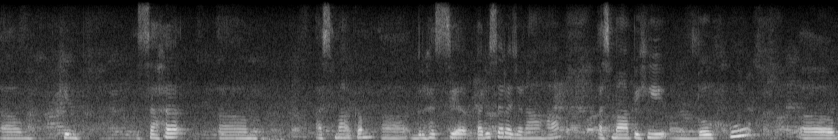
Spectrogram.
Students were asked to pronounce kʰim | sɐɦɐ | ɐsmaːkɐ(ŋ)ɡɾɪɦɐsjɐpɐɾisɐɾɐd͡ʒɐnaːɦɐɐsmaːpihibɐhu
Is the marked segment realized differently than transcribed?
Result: yes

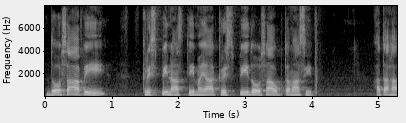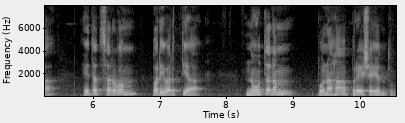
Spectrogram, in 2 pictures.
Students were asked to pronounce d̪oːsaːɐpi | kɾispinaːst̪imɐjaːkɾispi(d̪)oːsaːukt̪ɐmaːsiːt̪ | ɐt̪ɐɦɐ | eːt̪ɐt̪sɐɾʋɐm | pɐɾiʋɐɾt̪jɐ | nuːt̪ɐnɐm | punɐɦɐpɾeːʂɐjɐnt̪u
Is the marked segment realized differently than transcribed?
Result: no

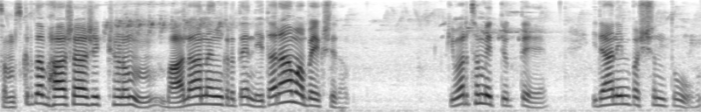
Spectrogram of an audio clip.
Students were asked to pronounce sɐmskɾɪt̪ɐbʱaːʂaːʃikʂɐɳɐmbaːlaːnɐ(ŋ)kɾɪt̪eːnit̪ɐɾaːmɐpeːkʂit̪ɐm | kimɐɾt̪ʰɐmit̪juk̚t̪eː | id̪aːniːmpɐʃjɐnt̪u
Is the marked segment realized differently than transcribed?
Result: no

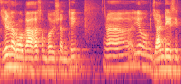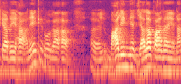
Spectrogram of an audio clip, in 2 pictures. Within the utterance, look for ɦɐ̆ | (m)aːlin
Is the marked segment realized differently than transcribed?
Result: no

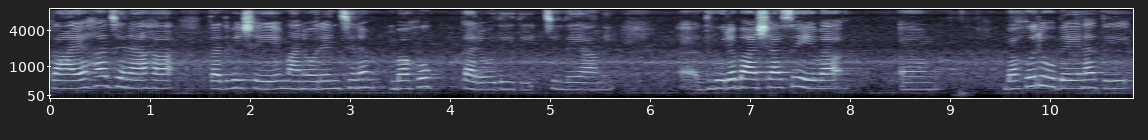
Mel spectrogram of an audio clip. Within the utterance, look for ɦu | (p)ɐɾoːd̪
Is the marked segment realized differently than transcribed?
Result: yes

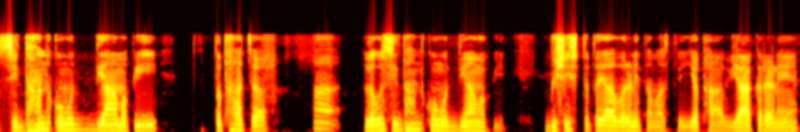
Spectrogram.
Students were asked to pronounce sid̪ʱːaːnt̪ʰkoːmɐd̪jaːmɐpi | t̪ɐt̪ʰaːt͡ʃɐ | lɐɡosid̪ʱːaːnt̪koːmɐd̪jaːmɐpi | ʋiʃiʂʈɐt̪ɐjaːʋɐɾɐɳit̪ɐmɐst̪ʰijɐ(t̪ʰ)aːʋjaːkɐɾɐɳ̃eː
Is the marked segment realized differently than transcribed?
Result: no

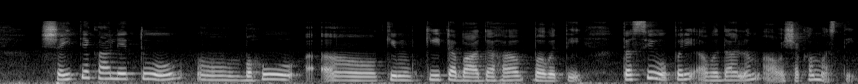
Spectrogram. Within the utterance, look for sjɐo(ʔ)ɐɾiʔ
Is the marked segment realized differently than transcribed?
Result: yes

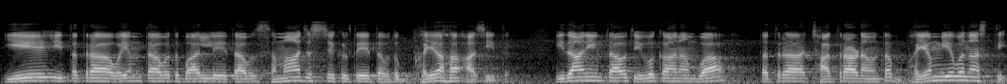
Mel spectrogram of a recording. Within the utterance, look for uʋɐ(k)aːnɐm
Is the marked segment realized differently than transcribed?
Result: no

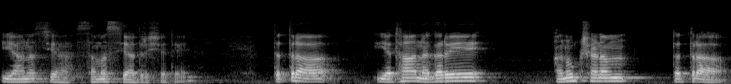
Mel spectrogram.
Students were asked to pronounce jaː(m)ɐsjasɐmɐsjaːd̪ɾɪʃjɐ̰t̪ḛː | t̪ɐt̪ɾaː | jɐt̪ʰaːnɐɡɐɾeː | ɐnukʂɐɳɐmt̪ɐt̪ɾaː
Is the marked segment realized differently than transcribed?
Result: yes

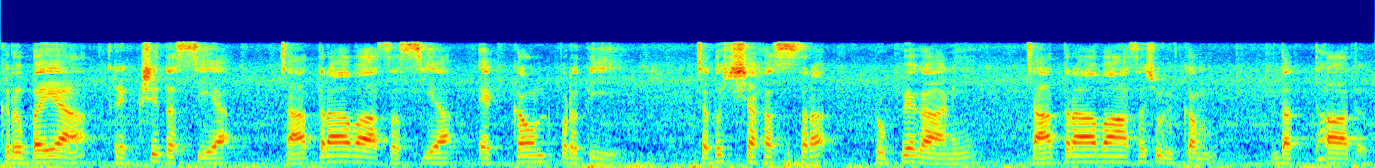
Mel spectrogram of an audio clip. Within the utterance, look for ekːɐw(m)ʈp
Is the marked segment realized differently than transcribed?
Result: yes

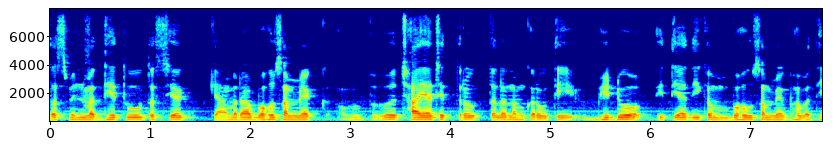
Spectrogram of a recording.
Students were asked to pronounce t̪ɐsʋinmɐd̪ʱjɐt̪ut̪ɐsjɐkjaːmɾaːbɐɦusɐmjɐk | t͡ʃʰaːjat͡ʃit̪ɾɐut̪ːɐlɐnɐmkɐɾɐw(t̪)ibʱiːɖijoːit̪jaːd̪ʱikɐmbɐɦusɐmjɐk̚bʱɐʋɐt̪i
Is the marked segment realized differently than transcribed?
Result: no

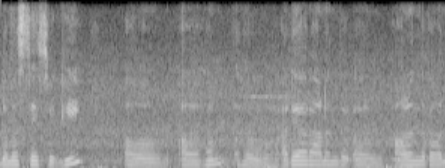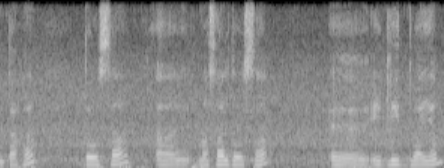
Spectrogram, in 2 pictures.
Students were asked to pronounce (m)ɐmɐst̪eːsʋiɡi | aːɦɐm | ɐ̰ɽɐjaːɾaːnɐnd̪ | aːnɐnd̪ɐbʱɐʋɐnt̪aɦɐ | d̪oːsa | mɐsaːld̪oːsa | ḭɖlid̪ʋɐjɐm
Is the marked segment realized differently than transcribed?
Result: yes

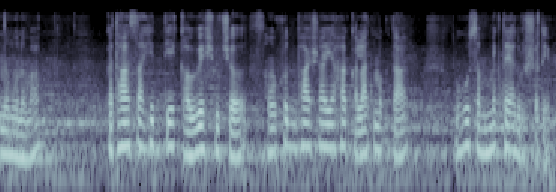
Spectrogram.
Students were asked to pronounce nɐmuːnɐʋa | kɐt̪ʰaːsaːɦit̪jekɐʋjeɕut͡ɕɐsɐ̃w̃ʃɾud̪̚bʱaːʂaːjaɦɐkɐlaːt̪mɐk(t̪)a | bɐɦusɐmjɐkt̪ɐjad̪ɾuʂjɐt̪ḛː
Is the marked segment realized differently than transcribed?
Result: no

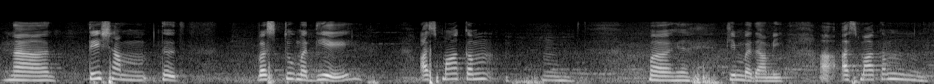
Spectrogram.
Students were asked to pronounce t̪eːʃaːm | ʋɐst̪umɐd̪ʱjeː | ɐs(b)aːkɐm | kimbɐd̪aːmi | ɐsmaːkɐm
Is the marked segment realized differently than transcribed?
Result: yes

